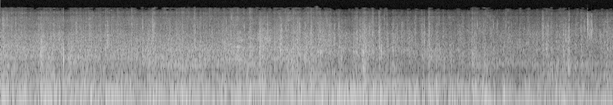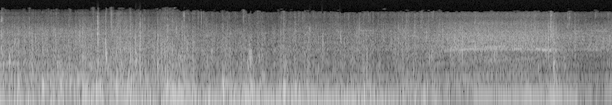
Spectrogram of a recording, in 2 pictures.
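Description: Suzuki Jimny driving over a rough dirt and gravel trail: a steady low rumble with frequent clicks and rattles of stones under the tyres, easing a little near the end.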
